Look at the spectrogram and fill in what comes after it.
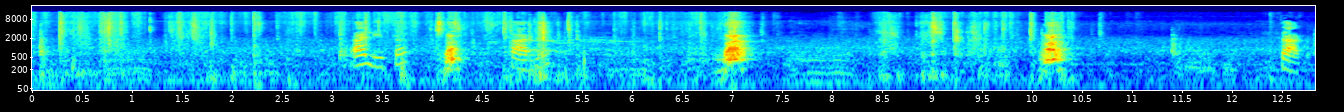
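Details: Two red foxes playing and fighting together. Short, harsh, strained vocal bursts come in irregular bouts, a few seconds apart, over a quiet background with scattered clicks and knocks.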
